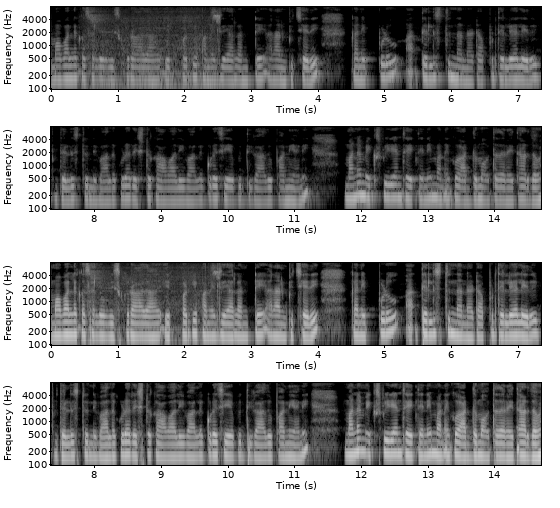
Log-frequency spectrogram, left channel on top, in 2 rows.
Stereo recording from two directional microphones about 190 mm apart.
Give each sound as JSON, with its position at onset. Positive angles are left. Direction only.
{"t": 0.0, "sound": "speech", "side_deg": -35}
